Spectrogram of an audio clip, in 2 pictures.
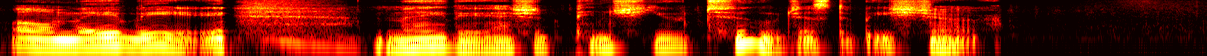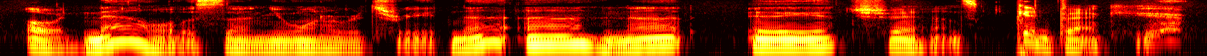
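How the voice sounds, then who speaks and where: A man performing an ASMR romantic roleplay as an affectionate, teasing mobster husband and young father, in a breathy, husky voice with intimate, drawn-out delivery. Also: lowish voice, lively intonation, mellow, no echo, heavily acted. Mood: playful, teasing. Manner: intimate, drawn-out, playful delivery with sighs and murmurs.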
